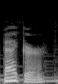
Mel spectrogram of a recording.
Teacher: the first part of the word beg is stressed but not the gar where the schah is as in about the second part of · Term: schwa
